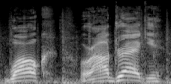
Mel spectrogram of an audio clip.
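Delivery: ordinary delivery, nothing marked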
